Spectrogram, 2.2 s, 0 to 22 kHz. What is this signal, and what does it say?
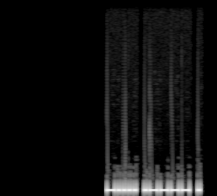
Morse code, heard as a keyed tone, about 46 wpm, 700 Hz. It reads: 61E
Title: Three Challenging Letter-Number Combinations 45wpm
